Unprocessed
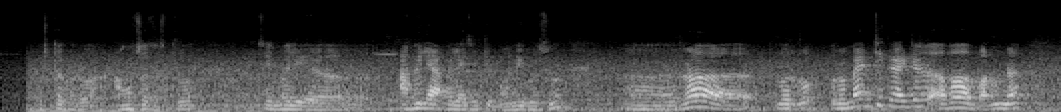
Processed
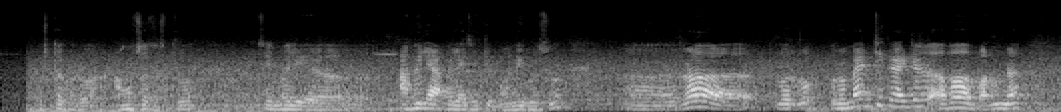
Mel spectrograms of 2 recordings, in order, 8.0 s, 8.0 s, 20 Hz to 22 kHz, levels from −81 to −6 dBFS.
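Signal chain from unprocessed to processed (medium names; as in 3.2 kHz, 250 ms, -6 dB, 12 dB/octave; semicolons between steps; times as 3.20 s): 4.08–6.03 s: high-pass 210 Hz 12 dB/octave; trim +3 dB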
